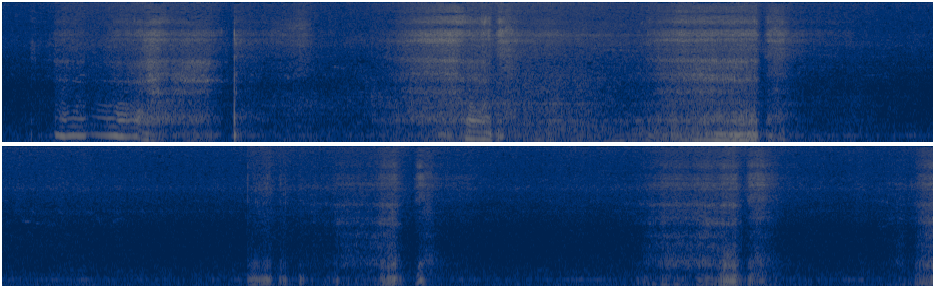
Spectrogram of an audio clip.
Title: Rocky snoring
